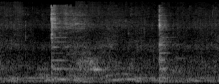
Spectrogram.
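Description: Mutton curry with tomatoes and ginger sautéing in a pan, a soft steady sizzle broken by two sharp scraping strikes of a spatula, close and alone.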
